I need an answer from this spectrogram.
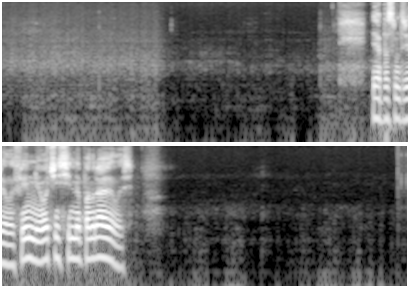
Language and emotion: Russian, positive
